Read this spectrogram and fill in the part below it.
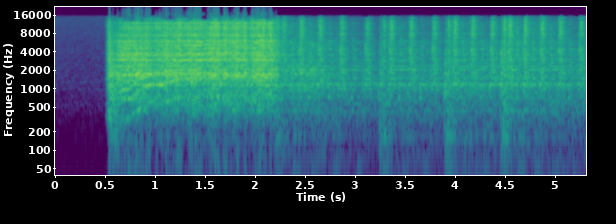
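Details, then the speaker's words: Kohler K241 single-cylinder engine, likely off a Gravely 810, first revival after mixture screws set to three turns and flooding: catches with a loud burst, then steady, even idle thump, not really smoking. "guys i'm happy with that guys we have to sit there and run it wasn't really smoking or nothing noise"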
